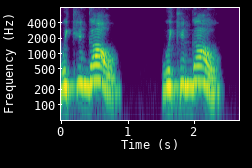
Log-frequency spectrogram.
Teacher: No enfatizamos el modal verb can. ¿Por qué? Porque está en afirmativo.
